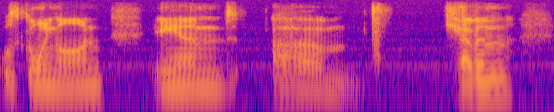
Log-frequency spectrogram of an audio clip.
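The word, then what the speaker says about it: Cevin: going on and um kevin uh which is spelled c-e-v-i-n which is really unique the first time you try to pronounce it when you're on a zoom call with him but uh kevin also brought three mark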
